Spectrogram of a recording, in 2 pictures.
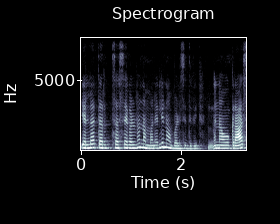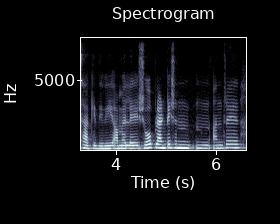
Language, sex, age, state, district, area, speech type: Kannada, female, 30-45, Karnataka, Koppal, rural, spontaneous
